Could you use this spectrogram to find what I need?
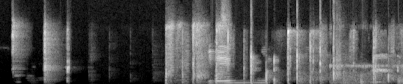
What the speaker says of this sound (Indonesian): hidupkan mikrofonnya untuk beri tepuk tangan yang meriah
